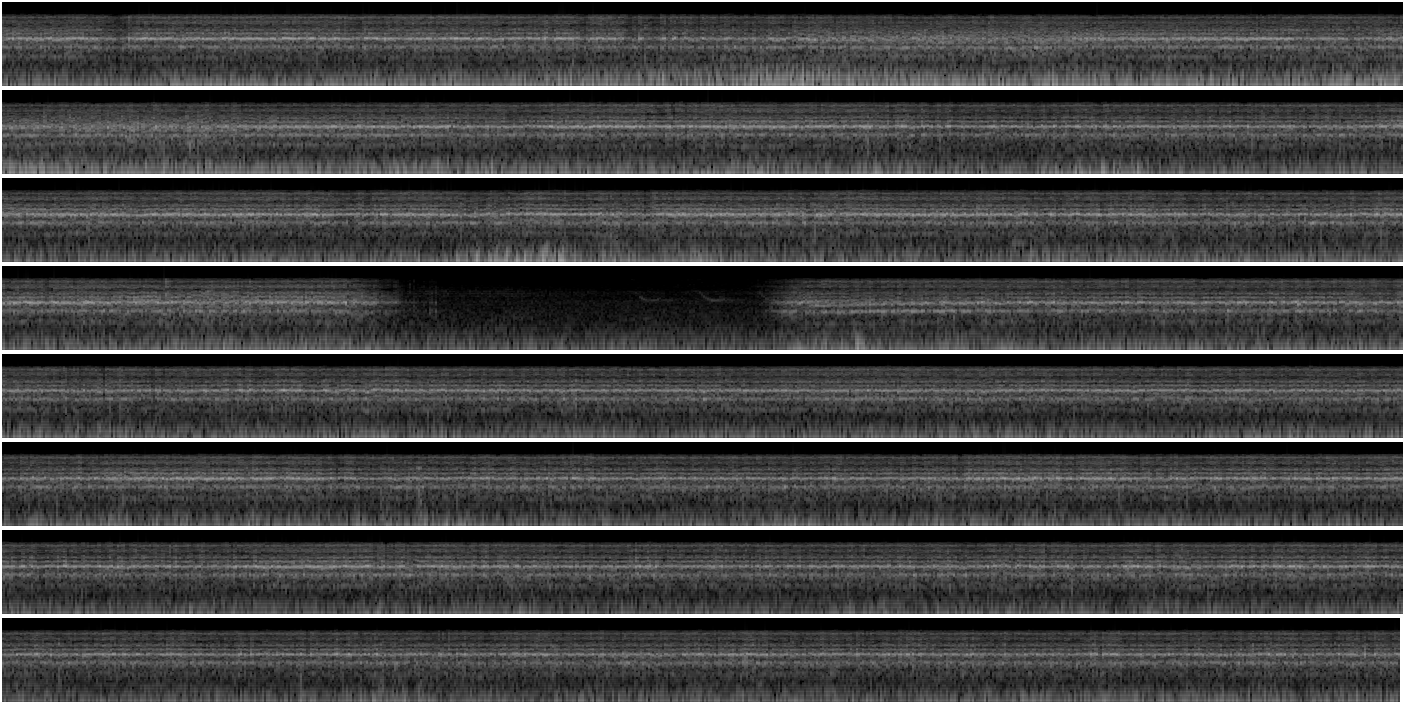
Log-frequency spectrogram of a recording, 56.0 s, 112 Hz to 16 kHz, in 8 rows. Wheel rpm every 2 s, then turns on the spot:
160, 160, 160, 160, 160, 160, 160, 160, 160, 160, 160, 70, 70, 160, 160, 160, 160, 160, 160, 160, 160, 160, 160, 160, 160, 160, 160, 160.
none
